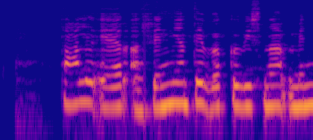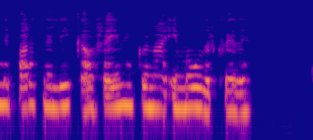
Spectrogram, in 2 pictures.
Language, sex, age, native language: Icelandic, female, 30-39, Icelandic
